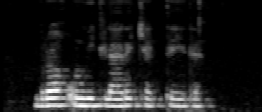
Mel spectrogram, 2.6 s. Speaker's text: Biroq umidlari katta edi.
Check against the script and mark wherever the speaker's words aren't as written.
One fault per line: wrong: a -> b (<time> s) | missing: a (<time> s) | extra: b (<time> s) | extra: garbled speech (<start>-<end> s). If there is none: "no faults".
no faults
